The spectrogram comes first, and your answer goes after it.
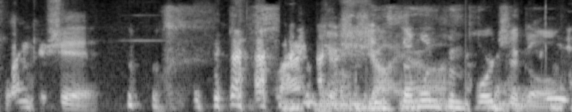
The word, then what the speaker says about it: Lancashire: there was a person from Lancashire and there was someone from Don't Lancashire. say it like that. It's Lancashire.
